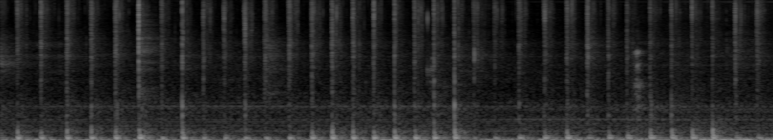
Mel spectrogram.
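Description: Stone pestle pounding a chicken breast wrapped in cling film on a wooden chopping board to flatten it: a quick, steady run of blows, several a second.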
